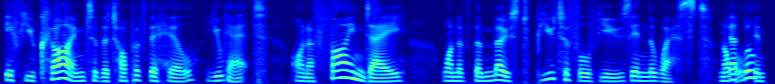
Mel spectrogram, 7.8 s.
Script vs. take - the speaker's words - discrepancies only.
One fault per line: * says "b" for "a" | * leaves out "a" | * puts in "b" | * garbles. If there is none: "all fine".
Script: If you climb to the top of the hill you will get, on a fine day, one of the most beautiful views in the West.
* leaves out "will"
* garbles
